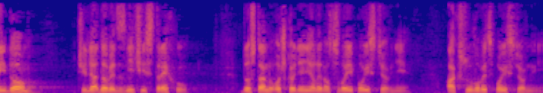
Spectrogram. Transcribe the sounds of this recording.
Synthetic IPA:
iːd̪ɔm | t͡ʃiʎad̪ɔʋɛd͡zzɲit͡ʃiːst̪ɾɛxṵ | d̪ɔst̪anuːɔt͡ʃkɔɟɛɲɪɛlɛnɔt̪sʋɔjɛjpɔjiscɔʊɲɪɛ̰ | ʔaksuːʋɔbɛt͡spɔjiscɔʊnḭː

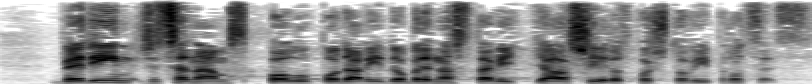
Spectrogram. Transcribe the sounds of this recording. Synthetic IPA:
ʋɛɾiːmʒɛsanaːmspɔlupɔd̪aɾiːd̪ɔbɾɛnast̪aʋiɟɟalʃiːɾɔspɔt͡ʃt̪ɔʋiːpɾɔt͡sɛs

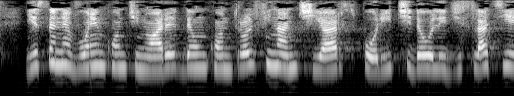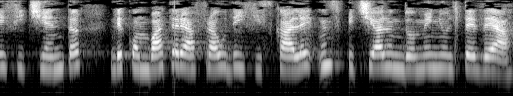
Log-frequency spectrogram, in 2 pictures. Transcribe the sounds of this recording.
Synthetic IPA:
je̞st̪e̞ne̞vo̞je̞ɨŋko̞nt̪inuaɾe̞d̪e̞uŋko̞nt̪ɾo̞lfinant͡ʃiarspo̞ɾit̪ʃid̪e̞o̞le̞d͡ʒislat̪sije̞ːfit͡ʃie̞nt̪ə | d̪e̞ko̞mbat̪e̞ɾe̞afɾaud̪e̞jfiskale̞ʔɨnspe̞t͡ʃialɨnd̪o̞me̞njult̪e̞ve̞a

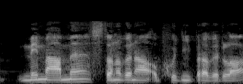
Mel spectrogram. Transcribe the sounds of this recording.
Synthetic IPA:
mɪmaːmɛst̪ano̞vɛnaːʔo̞pxodɲiːpɾavɪdla

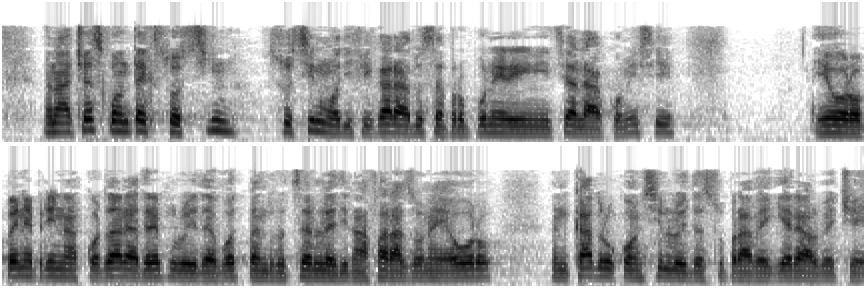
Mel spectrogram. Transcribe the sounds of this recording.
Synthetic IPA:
ɨnat͡ʃe̞st̪̚ko̞nt̪e̞kst̪ | sust̪sinmo̞d̪ifikaɾeaːd̪usəpɾo̞pune̞ɾiːnit̪siale̞ako̞misije̞j | e̞uɾo̞pe̞ne̞pɾinako̞rd̪aɾead̪ɾe̞p̚t̪ulujd̪e̞vo̞t̪̚pe̞nt̪ɾut̪səɾile̞d̪inafaɾazo̞ne̞jeuɾo̞ | ɨŋkad̪ɾulko̞nsilʲjulujd̪e̞supɾave̞ɡʲe̞ɾe̞albe̞t͡ʃee

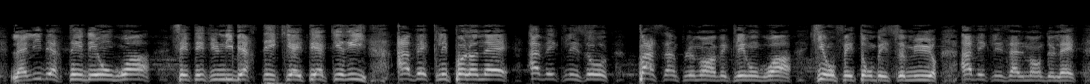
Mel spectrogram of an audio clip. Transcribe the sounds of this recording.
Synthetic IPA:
lalibɛʁt̪ed̪eɔ̃ɡʁwaset̪ɛt̪ynlibɛʁt̪ekʲiaet̪eakʲeʁiavɛklepɔlɔnɛ | avɛklezot̪χpasɛ̃pləmɑ̃avɛkleɔ̃ɡʁwakʲiɔ̃fɛt̪ɔ̃besəmyːʁavɛklezalmɑ̃d̪əlɛt̪

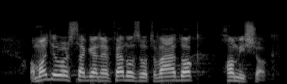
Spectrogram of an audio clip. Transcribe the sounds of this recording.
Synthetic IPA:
ɒmɒɟɒɾo̞rsaːɡɛlːɛɱfɛlho̞zo̞t̪ʋaːd̪ɒk | hɒmiʃɒ̰k

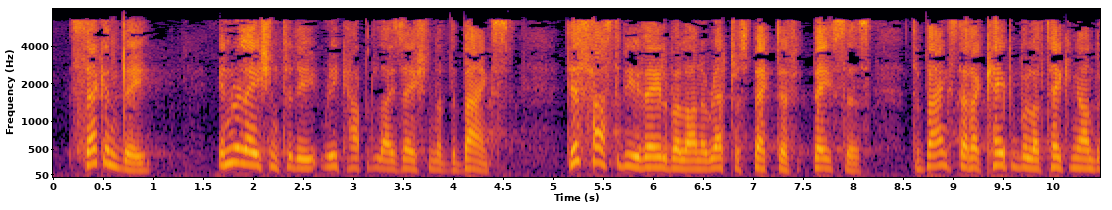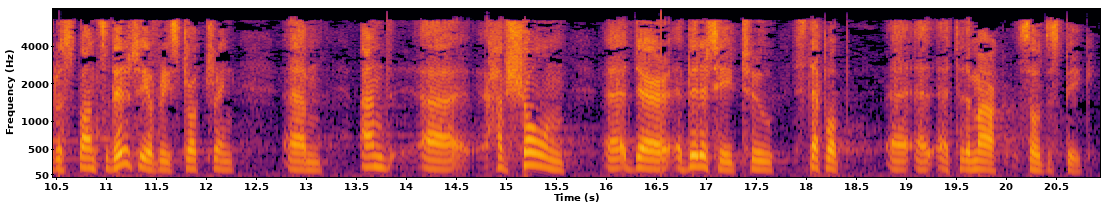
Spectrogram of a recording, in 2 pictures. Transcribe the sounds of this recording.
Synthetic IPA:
sɛkə̃ndˡli | ɪ̃nɹɪleɪʃə̃ntʰəðɨɹikʰapəɾəlˠazeɪʃə̃nʌvðəbãŋks | ðɪshəz̥tʰəbiəveɪləbələ̃nəɹɛt͡ʃɹ̥əspɛk̚tɪvb̥eɪsɪs | tʰəbãŋksðəɾə˞kʰeɪpəbəlˠʌv̥tʰeɪkɪ̃ŋə̃nðəɹɨspɑ̃nsəbɪlɨɾiʌvɹistɹ̥ʌk̚t͡ʃə˞ɹɪ̃ŋ | ə̃n | əv̥ʃõʊ̃n | ðə˞əbɪlɨɾitʰə | stɛpʌp | tʰəðəmaɹksoʊɾəspik

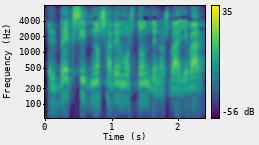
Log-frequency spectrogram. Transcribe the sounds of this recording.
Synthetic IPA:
elβɾeksit̪no̞saβemo̞zðo̞nd̪e̞no̞zβaːʎe̞β̞aɾ

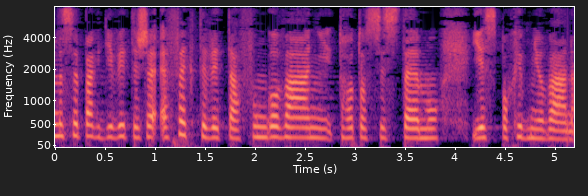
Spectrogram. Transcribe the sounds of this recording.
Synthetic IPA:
mɛsɛpaɡɟɪvɪt̪ʒɛʔɛfɛkt̪ɪvɪt̪afuŋɡo̞vaːɲiːt̪oɦo̞t̪o̞sɪst̪ɛːmujɛspo̞xɪbɲo̞vaːna

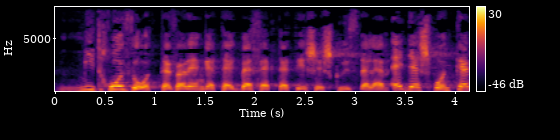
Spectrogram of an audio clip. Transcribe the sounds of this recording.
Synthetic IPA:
mit̪ho̞zo̞t̪ːɛzɒɾɛŋɡɛt̪ɛɡ̚bɛfɛkt̪ɛt̪eːʃeːʃkyzd̪ɛlɛmɛɟːɛʃpo̞nt̪̚kɛ

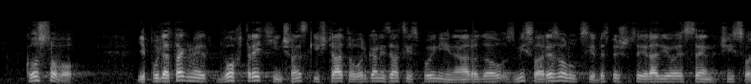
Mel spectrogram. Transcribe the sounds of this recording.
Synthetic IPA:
kɔsɔʋɔ̰ | jɛpɔd̪ʎat̪aɡmɛɾd̪ʋɔxt̪ɾɛciːnt͡ʃlɛnskiːxʃt̪aːt̪ɔʊɔɾɡanizaːt͡siɛspɔjɛniːɣnaːɾɔd̪ɔʊzmislɛɾɛzɔluːt͡siɛbɛspɛt͡ʃnɔsɛjɾad̪iɔːɛsɛnt͡ʃiːslɔ

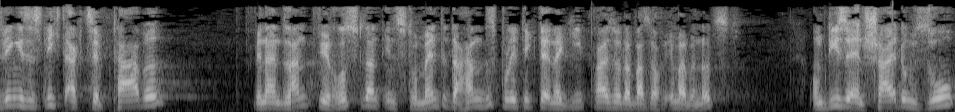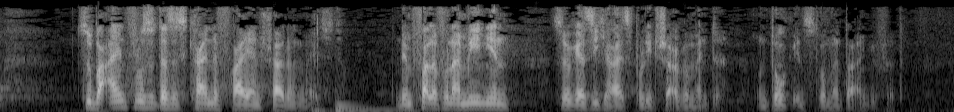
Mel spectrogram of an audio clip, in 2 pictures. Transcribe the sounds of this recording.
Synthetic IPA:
sv̥eːɡŋ̩ɪstɛsnɪçtakt͡sɛp̚tʰaːbl̩ | vɛnaɪnlantv̥iːʁʊslantɪnstʁ̥umɛntədeːɐɦandl̩spolitiːk̚d̥eːɐenɛɐɡiːpʁ̥aɪzəoːdɐvasaʊxʔɪmɐbənʊt͡st | ʔʊmdiːzəɛntʃaɪdʊŋzoː | t͡subəʔaɪnflʊsn̩das̬ɛskʰaɪnəfʁ̥aɪəɛntʃaɪdʊŋmḛːɐɪstʔʊntɪmfaləfɔnaɐmeːnjən | z̥oɡaːɐzɪçɐhaɪt͡spʰoliːtɪ̥ʃəʔa̰ɐɡumɛ̰ntʰə | ʔʊnt̚d̥ʁʊkɪ̰nstʁ̥ʊmɛ̰ntəʔa̰ɪnɡəfy̰ːɐt

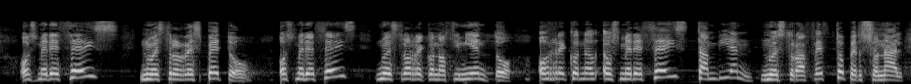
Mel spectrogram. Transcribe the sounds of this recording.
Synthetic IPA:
ozmeɾeθejs | nwest̪ɾorespet̪o | ozmeɾeθejs | nwest̪ɾorekonoθimjẽnt̪oekoozmeɾeθejst̪ambjeŋnwest̪ɾoafekt̪opeɾsonal

